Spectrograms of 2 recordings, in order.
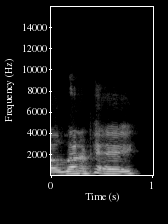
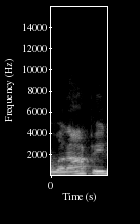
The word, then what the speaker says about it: Lenape: algonkian uh groups the the Lenape or lenapi depending on how you pronounce it uh south of here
